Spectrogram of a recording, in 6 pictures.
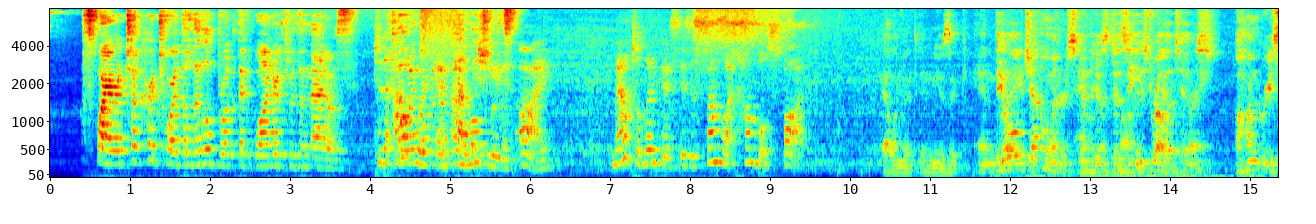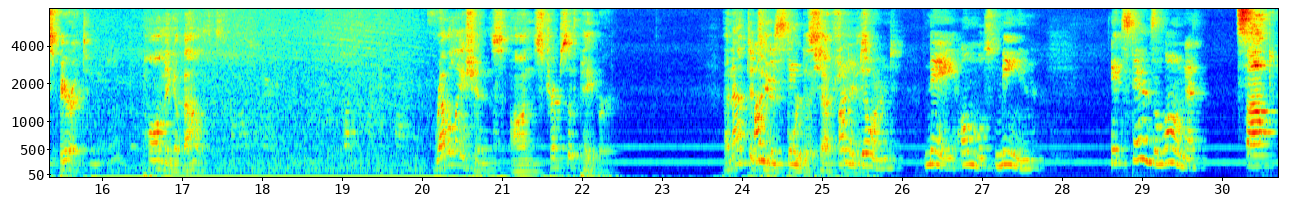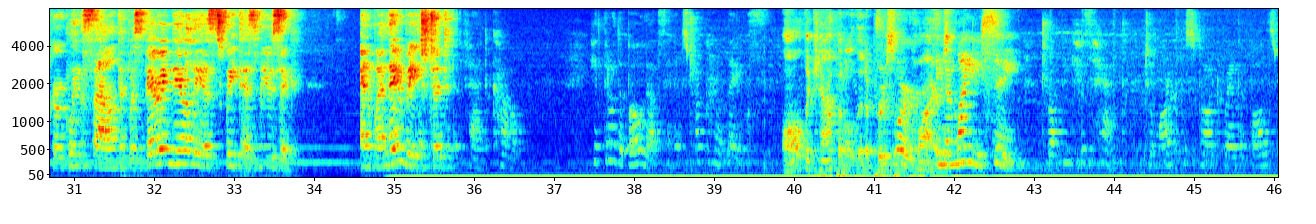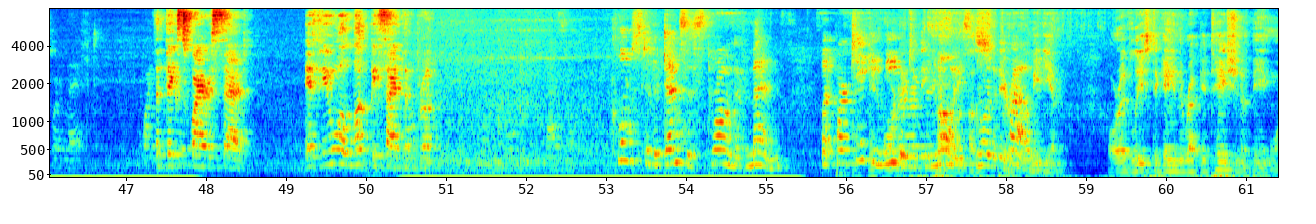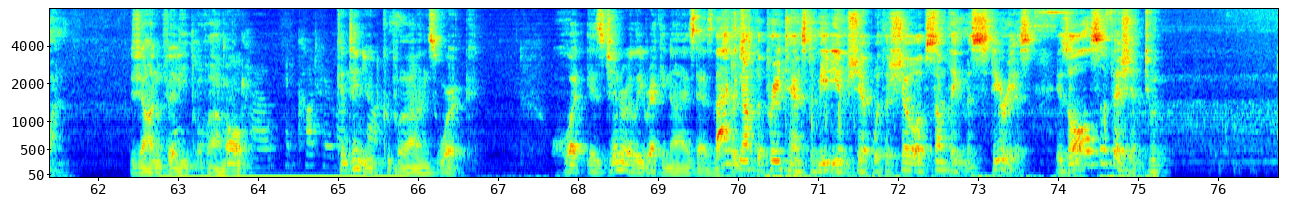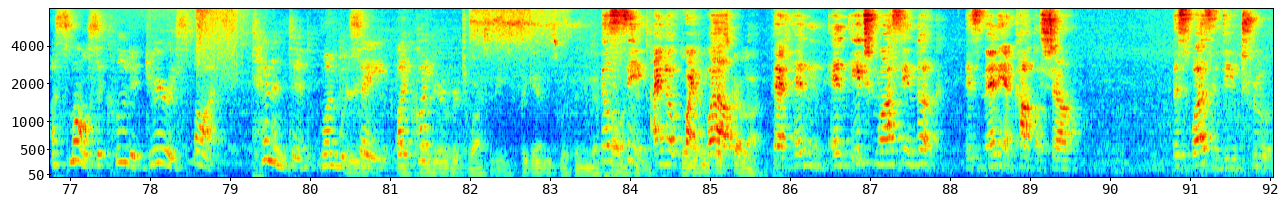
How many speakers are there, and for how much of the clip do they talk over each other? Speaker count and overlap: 5, about 27%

